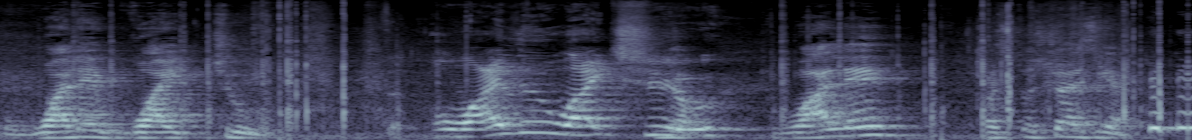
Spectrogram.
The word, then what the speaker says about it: Gualeguaychú: How do you pronounce this city again? This is gonna be the theme of this video. It's Gualeguaychú.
